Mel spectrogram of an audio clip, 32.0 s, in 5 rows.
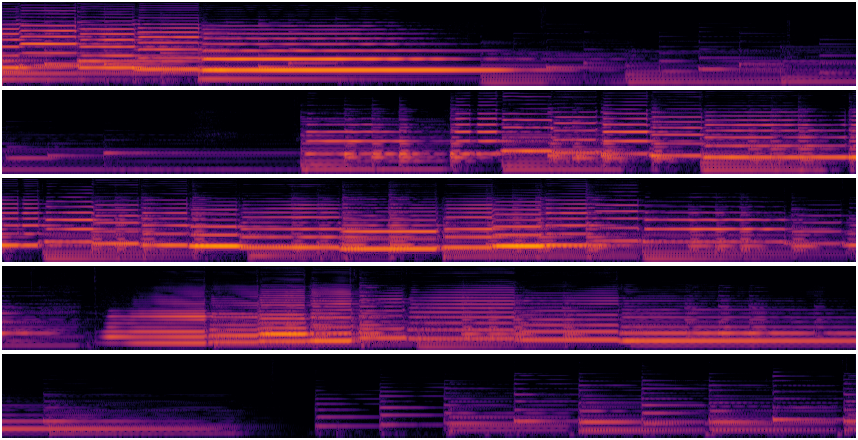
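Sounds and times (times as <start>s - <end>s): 
saxophone: 0.0s - 4.3s, 8.6s - 26.9s.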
